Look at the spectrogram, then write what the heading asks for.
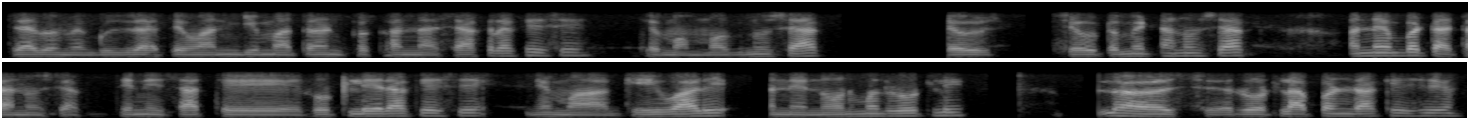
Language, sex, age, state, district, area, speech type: Gujarati, male, 30-45, Gujarat, Rajkot, urban, conversation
